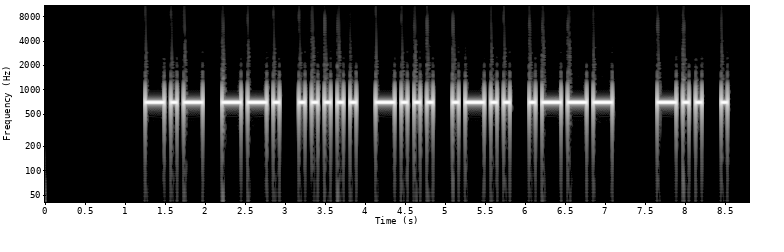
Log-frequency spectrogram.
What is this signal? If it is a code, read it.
Morse code, heard as a keyed tone, about 15 wpm, 700 Hz. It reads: KG5BLJ DE
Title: USA Callsign DE Callsign 15wpm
